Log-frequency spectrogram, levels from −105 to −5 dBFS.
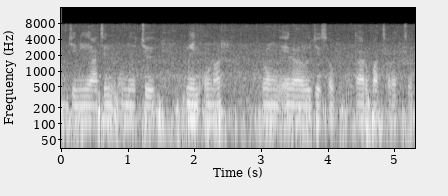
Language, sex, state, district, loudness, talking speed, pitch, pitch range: Bengali, male, West Bengal, Jhargram, -19 LUFS, 135 wpm, 110 Hz, 110-115 Hz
